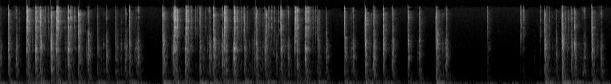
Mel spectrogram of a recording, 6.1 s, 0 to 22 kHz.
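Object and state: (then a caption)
Plastic computer keyboard being typed on. Fingertips type on the plastic keycaps of an Amstrad CPC 464 home computer, a large hollow black plastic case. Rapid bursts of bright, clicky keystrokes with a low hollow thump beneath them die away almost instantly. Brief pauses fall near 1.6 seconds and between about 4.8 and 5.4 seconds.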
